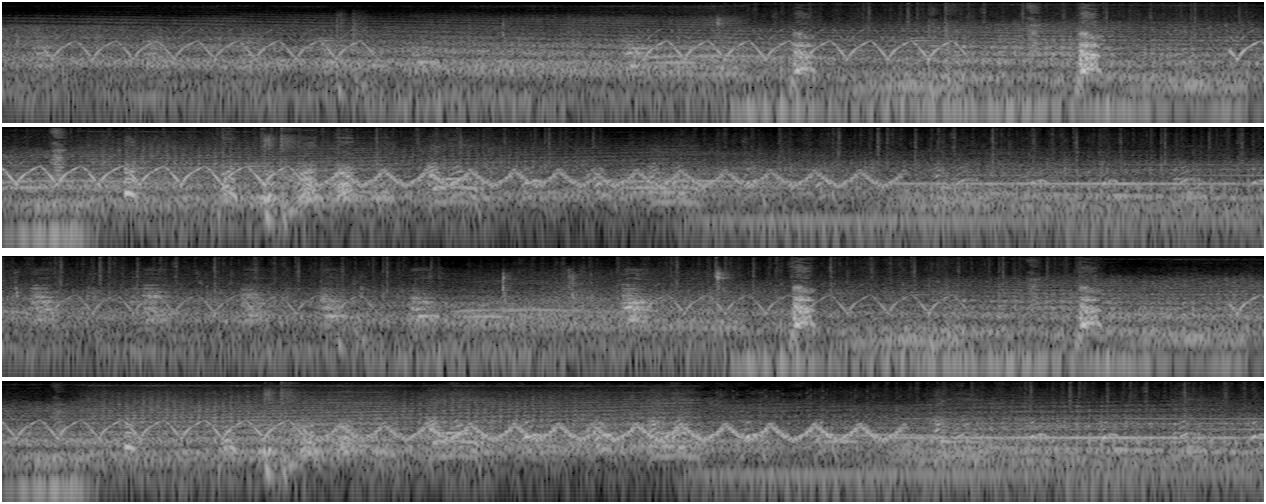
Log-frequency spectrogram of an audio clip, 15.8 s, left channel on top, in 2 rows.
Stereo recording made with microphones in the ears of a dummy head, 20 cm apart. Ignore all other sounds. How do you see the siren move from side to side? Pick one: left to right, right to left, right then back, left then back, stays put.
left to right.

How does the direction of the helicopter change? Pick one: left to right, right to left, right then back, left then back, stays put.
left to right.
